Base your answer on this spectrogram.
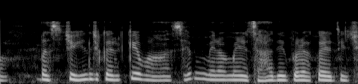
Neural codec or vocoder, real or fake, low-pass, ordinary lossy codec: codec, 16 kHz, 16 kbps, FunCodec, trained on LibriTTS, 50 frames a second; fake; none; none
